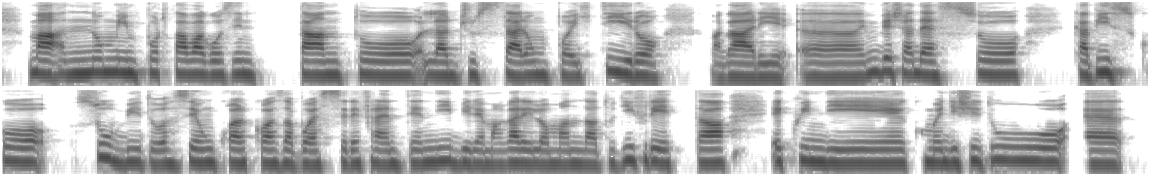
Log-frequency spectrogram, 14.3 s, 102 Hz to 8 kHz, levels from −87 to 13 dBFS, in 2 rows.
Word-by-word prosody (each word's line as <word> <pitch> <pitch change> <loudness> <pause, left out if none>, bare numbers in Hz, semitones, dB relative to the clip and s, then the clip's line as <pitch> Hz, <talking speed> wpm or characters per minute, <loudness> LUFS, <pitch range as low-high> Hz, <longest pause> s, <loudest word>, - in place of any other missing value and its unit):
ma 195 -2 +8
non 200 +2 +1
mi 210 - +1
importava 200 -1 +1
così 190 0 -4
n 185 - -3 0.3
tanto 185 0 +3
l'aggiustare 180 0 +2
un 180 -1 -3
po' 175 +1 -5
il 170 -1 -7
tiro, 180 -5 0 0.3
magari, 165 -1 +3
ehm, 170 0 -1
invece 210 +1 -1
adesso 185 0 0 0.3
capisco 195 0 -1
subito 185 -7 -3
se 170 +3 -2
un 185 0 -1
qualcosa 180 0 0
può 175 - -2
essere 170 +2 -2
fraintendibile, 180 +1 -2
magari 175 +1 0
l'ho 175 -1 -2
mandato 170 0 -3
di 210 +3 -3
fretta, 185 -1 +3 0.3
e 200 - 0
quindi, 185 -3 +1
come 190 0 -3
dici 185 +2 -1
tu, 205 -1 -1
è 175 -1 0
185 Hz, 145 wpm, -24 LUFS, 175-195 Hz, 0.3 s, ma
